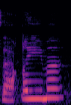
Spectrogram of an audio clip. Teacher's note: قاف کو حلق سے نکال کر ساقیمہ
